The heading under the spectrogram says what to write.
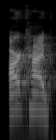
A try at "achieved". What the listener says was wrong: Achieved. Achieved, Yeah, you said archived.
